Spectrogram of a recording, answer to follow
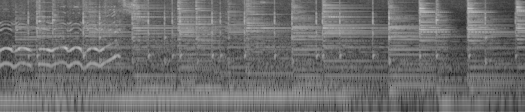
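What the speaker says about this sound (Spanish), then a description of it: "Nunca pensé ver a Lucy cabalgando en plena tormenta" A radio drama horse gallops through a storm, rapid hoof clip-clops beating fast and close beneath dramatic music and a brief whinny-like whistle.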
